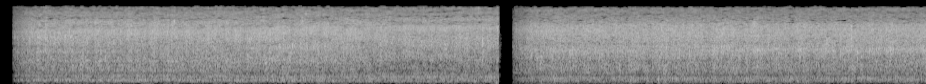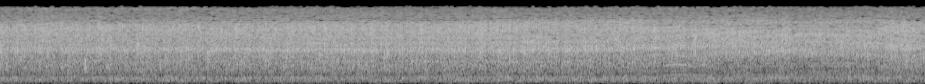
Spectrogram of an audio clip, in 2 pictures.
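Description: Waterfall pouring close by: a steady, loud rush of falling water, broken off for a moment about five seconds in.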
